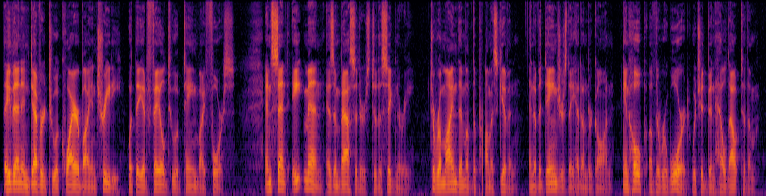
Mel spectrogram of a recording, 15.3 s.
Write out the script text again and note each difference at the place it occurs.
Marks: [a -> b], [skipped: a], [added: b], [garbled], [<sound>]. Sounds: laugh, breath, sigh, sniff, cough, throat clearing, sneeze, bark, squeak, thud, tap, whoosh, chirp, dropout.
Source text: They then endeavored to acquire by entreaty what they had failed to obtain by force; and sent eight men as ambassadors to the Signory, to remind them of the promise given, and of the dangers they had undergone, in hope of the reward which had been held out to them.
They then endeavored to acquire by entreaty what they had failed to obtain by force; and sent eight men as ambassadors to the Signory, to remind them of the promise [dropout] given, and of the dangers they had undergone, in hope of the reward which had been held out to them.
